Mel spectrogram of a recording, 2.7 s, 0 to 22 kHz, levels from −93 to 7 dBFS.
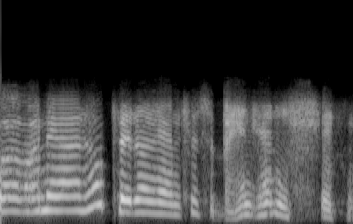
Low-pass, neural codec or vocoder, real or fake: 5.4 kHz; codec, 24 kHz, 0.9 kbps, WavTokenizer, medium music audio release; fake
